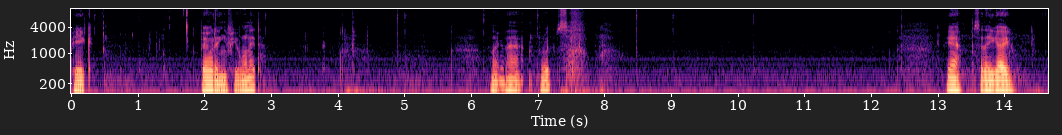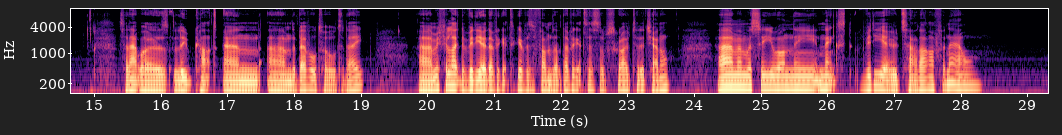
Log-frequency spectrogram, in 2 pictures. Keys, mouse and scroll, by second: 1.0 middle click, 2.1 click, 4.1 s, 6.1 click, 7.5 ctrl+z, 8.4 click, 10.2 middle click, 12.9 scroll up 1, 13.9-14.8 scroll up 2, 18.0 middle click.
